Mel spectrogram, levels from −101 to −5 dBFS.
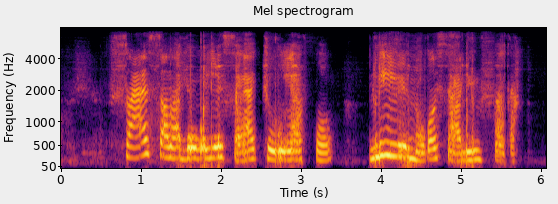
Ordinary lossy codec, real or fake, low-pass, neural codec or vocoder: AAC, 48 kbps; fake; 7.2 kHz; codec, 44.1 kHz, 1.7 kbps, Pupu-Codec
